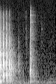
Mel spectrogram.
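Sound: dice rolling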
